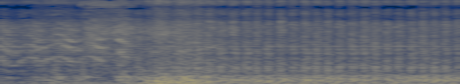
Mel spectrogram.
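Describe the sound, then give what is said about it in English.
An old truck engine cranks over and over in a fast, rhythmic low grinding churn but never catches and starts, because of a faulty solenoid. It stays loud and steady for a couple of seconds. No voices. “Damn it, it's the solenoid again. Eric was right, I should have junked this thing.”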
